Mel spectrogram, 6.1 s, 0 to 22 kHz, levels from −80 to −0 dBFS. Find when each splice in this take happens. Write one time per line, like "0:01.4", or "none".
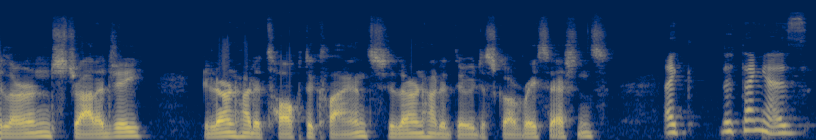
0:04.9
